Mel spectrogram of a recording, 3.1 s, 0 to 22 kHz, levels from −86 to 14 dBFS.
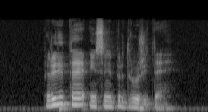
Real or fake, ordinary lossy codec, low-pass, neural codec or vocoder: real; none; none; none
